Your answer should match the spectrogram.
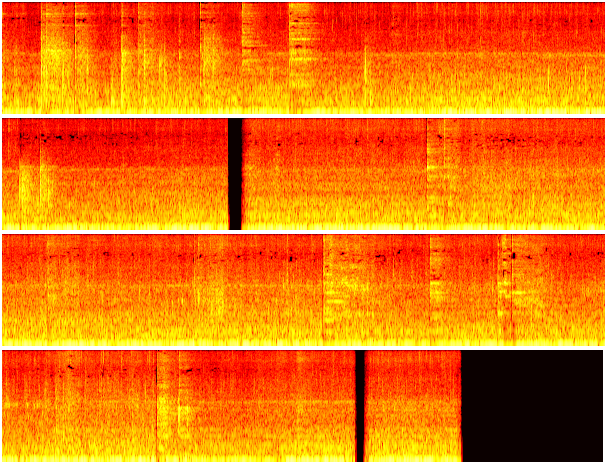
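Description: A spatula stirring and scraping chicken and potato pieces in a stainless steel pot of simmering sauce, with repeated clinks and scrapes against the pot over a steady low hum. The sound cuts out briefly twice.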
